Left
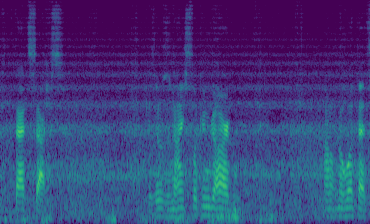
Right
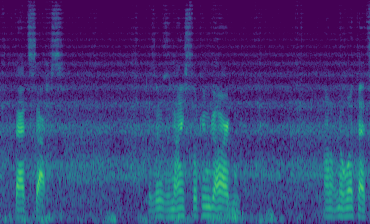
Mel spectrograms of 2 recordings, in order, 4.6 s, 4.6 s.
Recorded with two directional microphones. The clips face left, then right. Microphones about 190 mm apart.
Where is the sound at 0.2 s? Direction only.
20° right (ahead or behind).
